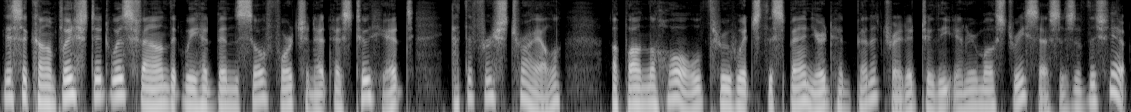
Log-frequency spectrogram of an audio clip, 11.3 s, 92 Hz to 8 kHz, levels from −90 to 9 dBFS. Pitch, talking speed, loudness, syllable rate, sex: 120 Hz, 180 wpm, -19 LUFS, 4.7 syllables/s, male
